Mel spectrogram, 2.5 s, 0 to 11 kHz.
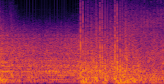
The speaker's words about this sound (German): Das Meer ist voll mit Kriegsschiffen und Landungsbooten, der Himmel voll mit Bombern und Jagdflugzeugen. Und um 5.20 Uhr beginnt das Feuer.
